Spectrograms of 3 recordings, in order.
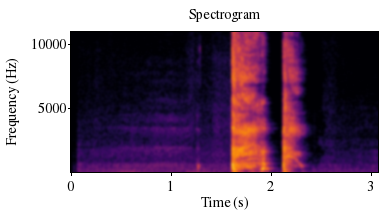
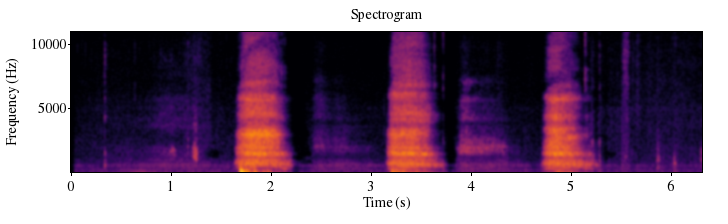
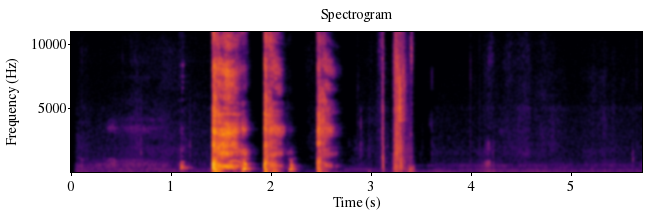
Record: {"cough_length": "3.1 s", "cough_amplitude": 32365, "cough_signal_mean_std_ratio": 0.28, "exhalation_length": "6.3 s", "exhalation_amplitude": 17876, "exhalation_signal_mean_std_ratio": 0.35, "three_cough_length": "5.7 s", "three_cough_amplitude": 32768, "three_cough_signal_mean_std_ratio": 0.24, "survey_phase": "beta (2021-08-13 to 2022-03-07)", "age": "18-44", "gender": "Female", "wearing_mask": "No", "symptom_cough_any": true, "symptom_fatigue": true, "symptom_onset": "4 days", "smoker_status": "Never smoked", "respiratory_condition_asthma": false, "respiratory_condition_other": false, "recruitment_source": "Test and Trace", "submission_delay": "1 day", "covid_test_result": "Positive", "covid_test_method": "RT-qPCR", "covid_ct_value": 22.5, "covid_ct_gene": "N gene"}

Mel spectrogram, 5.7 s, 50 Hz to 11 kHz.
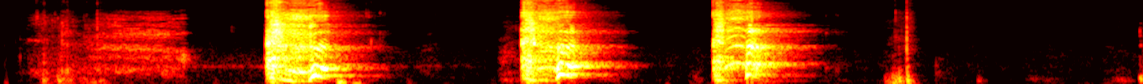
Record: {"cough_length": "5.7 s", "cough_amplitude": 32767, "cough_signal_mean_std_ratio": 0.33, "survey_phase": "alpha (2021-03-01 to 2021-08-12)", "age": "45-64", "gender": "Female", "wearing_mask": "No", "symptom_none": true, "smoker_status": "Never smoked", "respiratory_condition_asthma": false, "respiratory_condition_other": false, "recruitment_source": "REACT", "submission_delay": "4 days", "covid_test_method": "RT-qPCR"}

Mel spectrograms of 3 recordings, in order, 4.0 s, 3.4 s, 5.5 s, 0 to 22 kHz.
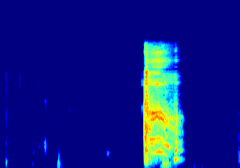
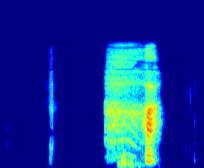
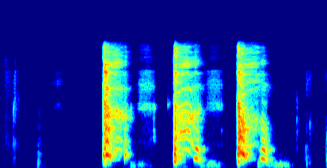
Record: {"cough_length": "4.0 s", "cough_amplitude": 20019, "cough_signal_mean_std_ratio": 0.26, "exhalation_length": "3.4 s", "exhalation_amplitude": 12668, "exhalation_signal_mean_std_ratio": 0.27, "three_cough_length": "5.5 s", "three_cough_amplitude": 25425, "three_cough_signal_mean_std_ratio": 0.31, "survey_phase": "beta (2021-08-13 to 2022-03-07)", "age": "45-64", "gender": "Female", "wearing_mask": "No", "symptom_none": true, "smoker_status": "Never smoked", "respiratory_condition_asthma": false, "respiratory_condition_other": false, "recruitment_source": "Test and Trace", "submission_delay": "2 days", "covid_test_result": "Positive", "covid_test_method": "LFT"}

